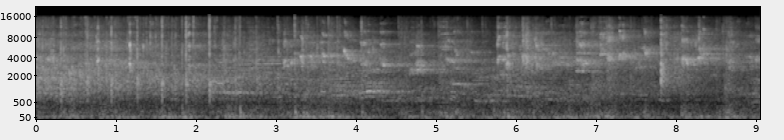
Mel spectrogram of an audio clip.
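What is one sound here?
Young men shout and call out across a large echoing gym.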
